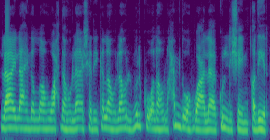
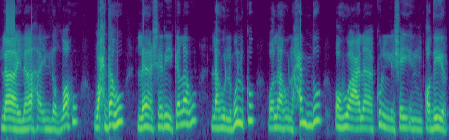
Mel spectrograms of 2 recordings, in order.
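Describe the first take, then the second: First: The phrase is recited at a faster pace. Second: The phrase is recited at a slower pace. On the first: "আমরা যদি আরেকটু তাড়াতাড়ি বলি" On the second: "এটাই আমরা বলি"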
